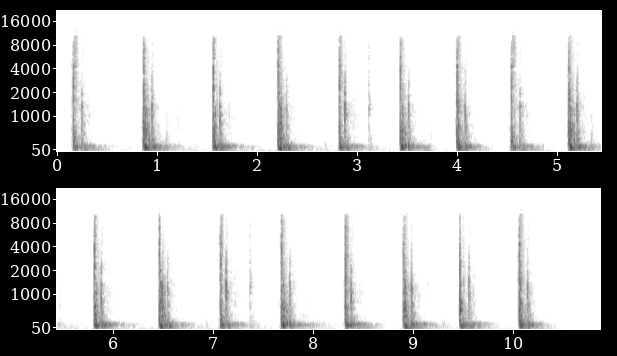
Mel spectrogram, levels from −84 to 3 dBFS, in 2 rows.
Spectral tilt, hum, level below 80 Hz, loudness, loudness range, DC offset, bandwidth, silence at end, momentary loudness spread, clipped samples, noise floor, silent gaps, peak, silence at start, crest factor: -5 dB/octave; none; -52 dBFS; -38 LUFS; 1 LU; under 0.1%; 12 kHz; 0.6 s; 16 LU; under 0.1%; -81 dBFS; none; -10 dBFS; 0.15 s; 28 dB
